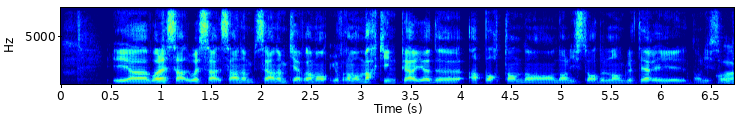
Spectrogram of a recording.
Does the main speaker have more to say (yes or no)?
no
